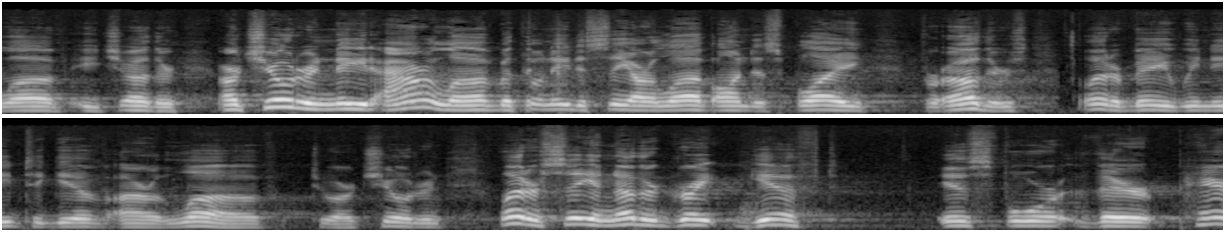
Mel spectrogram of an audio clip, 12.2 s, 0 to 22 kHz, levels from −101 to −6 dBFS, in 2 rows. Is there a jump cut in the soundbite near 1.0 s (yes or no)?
no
